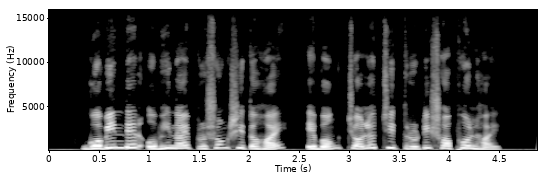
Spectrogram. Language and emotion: Bengali, neutral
